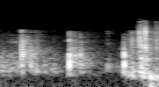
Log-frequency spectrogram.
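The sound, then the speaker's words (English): Three dull, muffled knocks on a door, spaced about half a second apart, with the last one heavier and more drawn out. No voices are heard. “Oh, there's somebody at the door.”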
